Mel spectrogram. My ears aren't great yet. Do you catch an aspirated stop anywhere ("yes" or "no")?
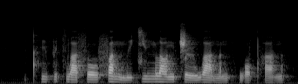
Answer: yes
